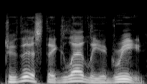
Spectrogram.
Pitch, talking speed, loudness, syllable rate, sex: 115 Hz, 205 wpm, -15 LUFS, 4.9 syllables/s, male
